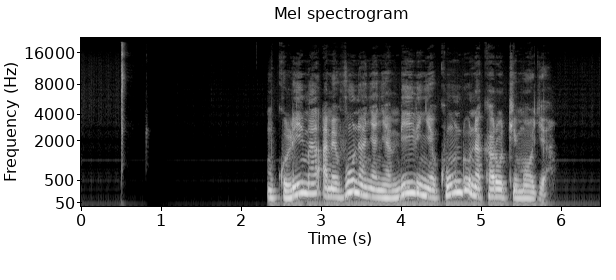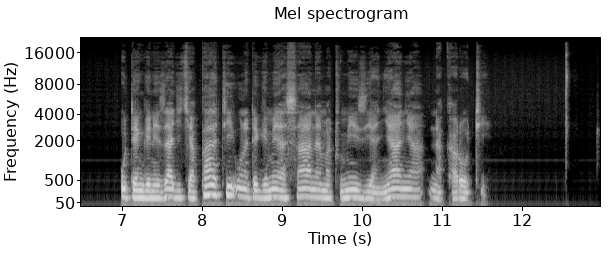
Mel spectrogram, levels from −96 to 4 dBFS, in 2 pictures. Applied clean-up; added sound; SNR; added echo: neural mask model RNNoise.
